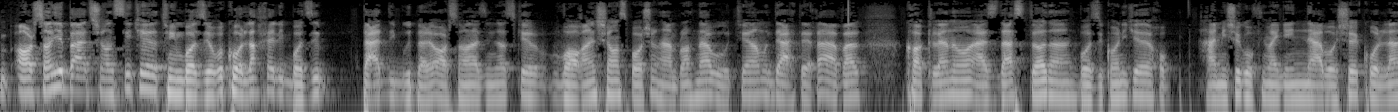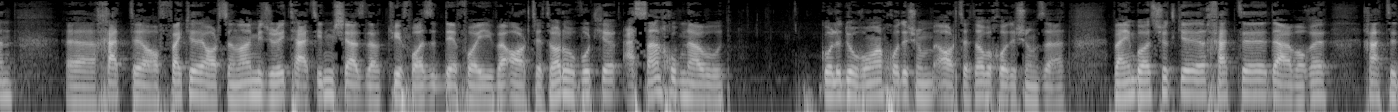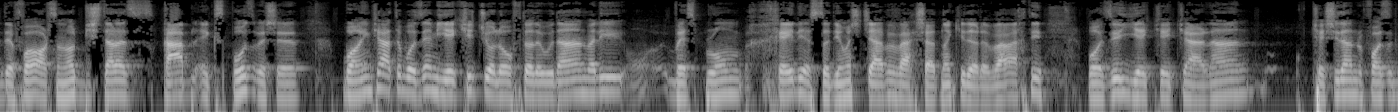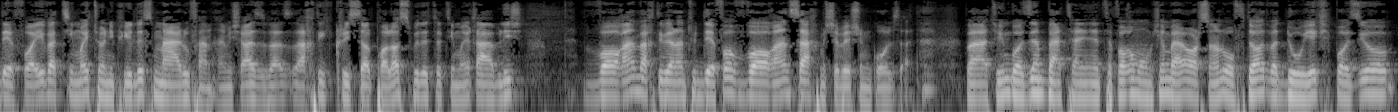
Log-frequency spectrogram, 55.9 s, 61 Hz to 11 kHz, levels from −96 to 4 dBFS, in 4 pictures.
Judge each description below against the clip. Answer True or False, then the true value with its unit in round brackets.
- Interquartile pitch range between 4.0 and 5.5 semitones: False (2.8 semitones)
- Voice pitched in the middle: False (125 Hz)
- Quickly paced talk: True (165 wpm)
